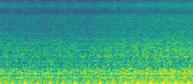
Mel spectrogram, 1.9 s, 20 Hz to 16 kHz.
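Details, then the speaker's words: 1995 Honda Prelude 2.3 VTEC with stalling and hard-start problems, intake hose off: uneven, loping idle with a dull low beat that stumbles now and then; misfire from a cylinder with low compression. "but if you notice one thing you hear that it's got a Miss uh so there's a cylinder with low compression"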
